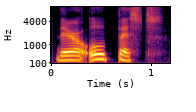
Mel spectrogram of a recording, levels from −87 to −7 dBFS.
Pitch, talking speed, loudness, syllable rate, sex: 195 Hz, 200 wpm, -14 LUFS, 4.8 syllables/s, female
